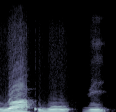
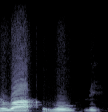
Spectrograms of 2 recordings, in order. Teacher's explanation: രൂപത്തിലാണ് വാവ് ഉണ്ടാവുക നമ്മളഈ ചിത്രത്തിൽ കാണുന്നതുപോലെ ചുണ്ട് ഇങ്ങനെ കൂട്ടി പിടിക്കുക എന്നാൽ കാറ്റ് പുറത്തോട്ട് വരാനുള്ള സ്പേസ് ഇട്ടുകൊണ്ട് ചുണ്ട് ഇങ്ങനെ ചുരുട്ടി പിടിക്കുമ്പോഴാണ് വ ഉണ്ടാകുന്നത്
